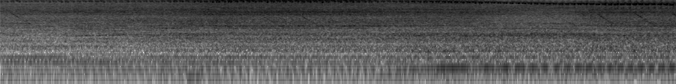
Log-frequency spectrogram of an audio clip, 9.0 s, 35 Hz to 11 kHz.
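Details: 2012 GMC Sierra after the tensioner pulley was replaced for a suspected worn bearing, microphone down near the belt drive: a thin, high squeal held steadily over the running engine. The squeak persists but is milder; cause still unknown.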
